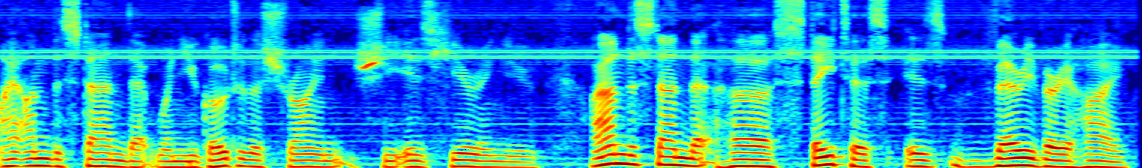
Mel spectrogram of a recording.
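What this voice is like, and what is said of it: American accent. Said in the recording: “that's the American accent.”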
